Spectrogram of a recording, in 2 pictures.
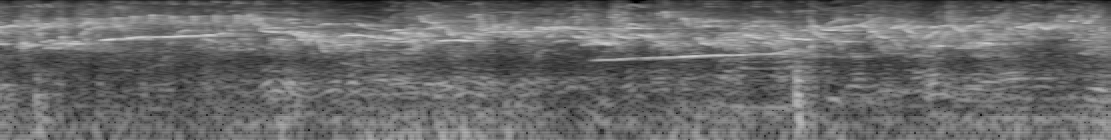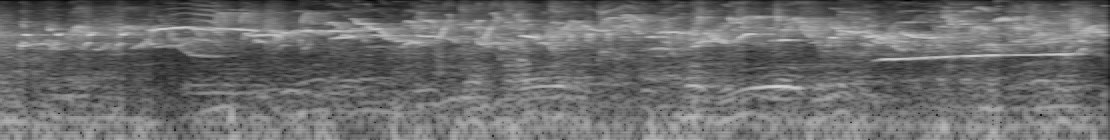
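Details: Several Oriental magpie-robins sing at once at a bird-singing competition in Cikeas: a dense, varied chorus of bright whistles, chatters and long rising slurred notes, with a murmur of people behind.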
